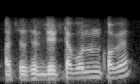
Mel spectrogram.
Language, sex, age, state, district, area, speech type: Bengali, male, 30-45, West Bengal, Jhargram, rural, conversation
